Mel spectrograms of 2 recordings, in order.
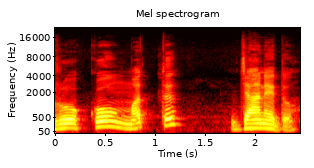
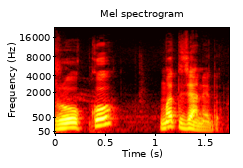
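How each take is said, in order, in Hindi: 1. विराम 'mat' शब्द के बाद आता है। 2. विराम 'roko' शब्द के बाद आता है। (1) "रोको मत, उसको रोको मत, जाने दो" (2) "उसको रोको, जाने मत दो"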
